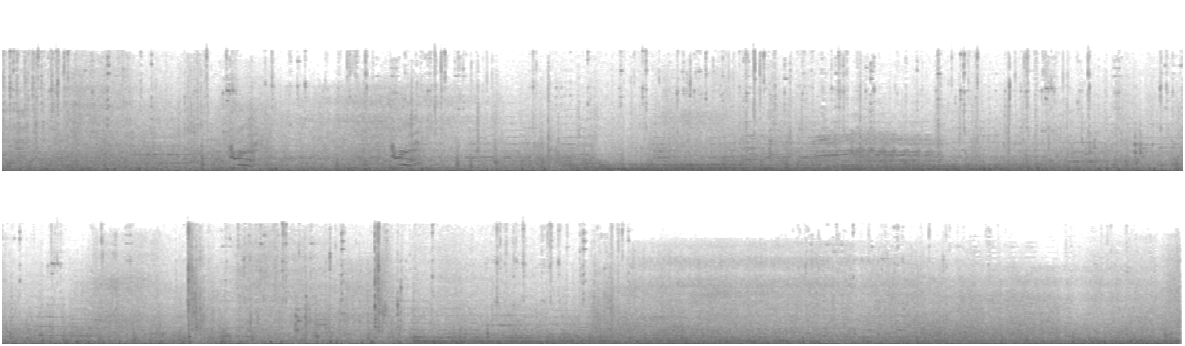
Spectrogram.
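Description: Hooves gallop fast on soft sand.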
